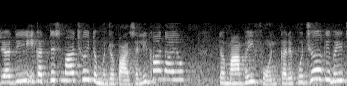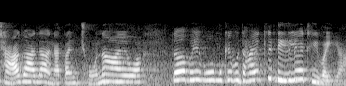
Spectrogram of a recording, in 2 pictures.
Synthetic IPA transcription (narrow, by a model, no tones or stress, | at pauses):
d͡ʑɐd̪iɪkət̪ɪsmaːt͡ɕʰuit̪ɐmʊ̃ɦɪ̃ɲd͡ʑopaːsəlikaːnaːɦijo | t̪ɐmãbʱɐifoːnkɐɾepʊd͡ʑʱokibʱɐit͡ɕʰaːɠaːl̤anãt̪ãːĩt͡ɕʰoːnəaːijoaː | t̪ɐbʱɐiɦomũːkʰeɓʊd̪ʱaːj̃ẽkiɖiːlet̪ʰiʋɐia̰ː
